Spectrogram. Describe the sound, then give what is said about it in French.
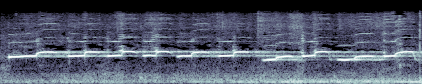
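A bone flute made from a vulture's ulna plays a breathy, high melody of short stepping notes, steady, over a faint low rumble, with no one speaking. “Le mot, la flûte, oui, c'est bien une flûte, une flûte euh, plutôt classique, euh, vous savez, un flutio si vous voulez.”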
